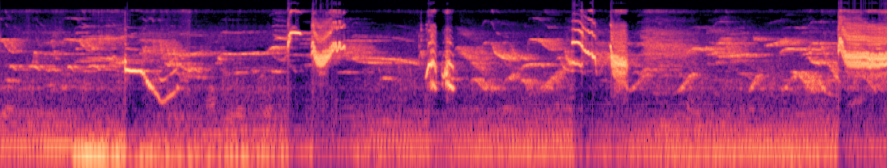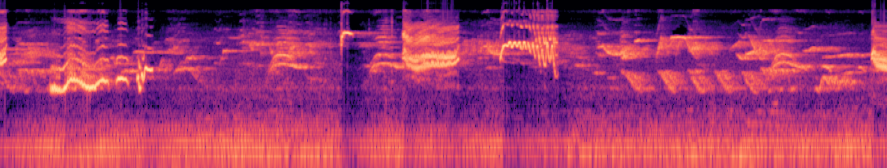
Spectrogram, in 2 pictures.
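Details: Kacer song used to provoke rival birds: loud, varied bursts of harsh buzzy notes, sweeping whistles and rapid chattering phrases separated by short pauses, over a faint low hum.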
